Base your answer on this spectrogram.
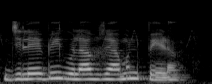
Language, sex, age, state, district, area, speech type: Urdu, female, 18-30, Bihar, Khagaria, rural, spontaneous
